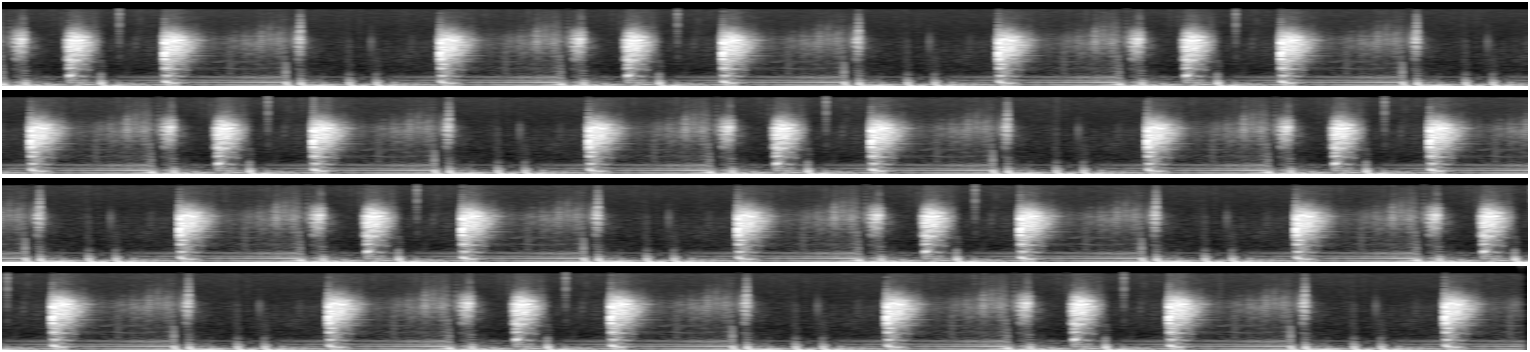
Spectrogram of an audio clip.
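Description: Funky drum loop with a bass line underneath: sharp drum hits repeating in an even rhythm over sustained low bass notes.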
